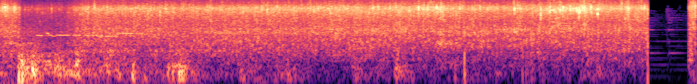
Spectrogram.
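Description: Steady rain falling, a dense even hiss, with a few low thumps in the first three seconds. It cuts off abruptly just before the end.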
